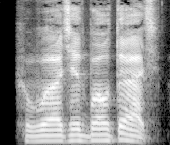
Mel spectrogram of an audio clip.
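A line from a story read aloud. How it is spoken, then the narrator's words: Growl. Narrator (Russian): рыкнул Лазарь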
